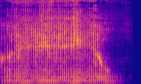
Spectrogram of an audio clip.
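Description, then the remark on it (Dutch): A loud, rasping snore of robbers asleep after drinking wine, likely voiced by a person imitating it: one long gravelly, sawing breath with a buzzing rattle that lasts under two seconds and then trails off into silence. “En na een paar minuten was er het harde gezaag van hun gesnurk.”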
